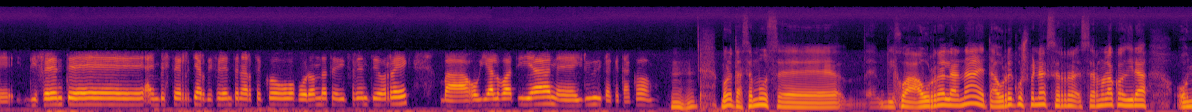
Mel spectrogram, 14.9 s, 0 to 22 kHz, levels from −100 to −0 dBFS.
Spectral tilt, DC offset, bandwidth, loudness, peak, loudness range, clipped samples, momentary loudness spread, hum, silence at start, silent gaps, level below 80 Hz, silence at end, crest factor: -7 dB/octave; under 0.1%; 17.5 kHz; -28 LUFS; -12 dBFS; 3 LU; under 0.1%; 11 LU; none; 0 s; none; -60 dBFS; 0 s; 16 dB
